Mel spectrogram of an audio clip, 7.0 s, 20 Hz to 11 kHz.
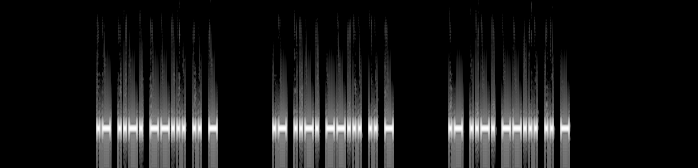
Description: Morse code, heard as a keyed tone, about 46 wpm, 700 Hz. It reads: AF7IT AF7IT AF7IT
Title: USA Call Signs - 5 Characters - Repeated 3x - 45wpm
